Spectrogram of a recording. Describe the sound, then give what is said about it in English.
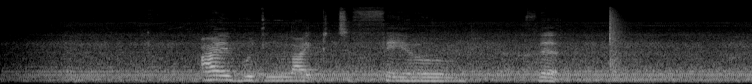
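A loud, steady refrigerator hum in Yorkshire drones throughout, its low tones unbroken and constant, while a person speaks briefly over it. “spoke in the presence of the loudest fridge in Yorkshire, possibly the world, the kind of hum which is entirely invisible when you're there, but loud as a jet engine on tape.”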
